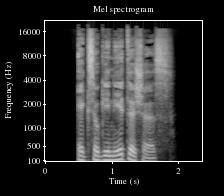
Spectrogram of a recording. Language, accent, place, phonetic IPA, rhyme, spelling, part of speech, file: German, Germany, Berlin, [ɛksoɡeˈneːtɪʃəs], -eːtɪʃəs, exogenetisches, adjective, De-exogenetisches.ogg
- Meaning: strong/mixed nominative/accusative neuter singular of exogenetisch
